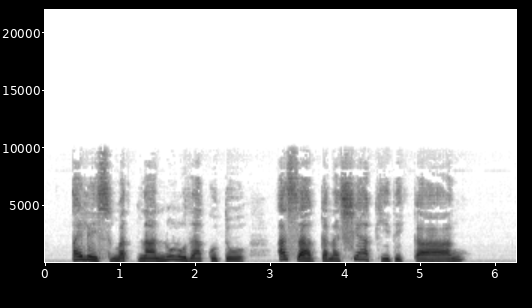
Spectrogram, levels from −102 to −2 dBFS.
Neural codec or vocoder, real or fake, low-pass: none; real; 9.9 kHz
